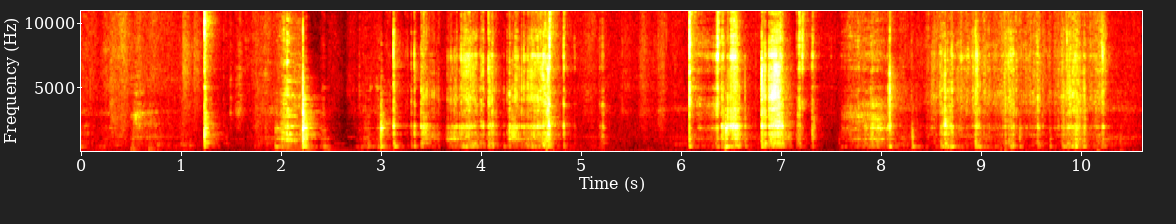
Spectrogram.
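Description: Gloved fingers rubbing and scraping at an oil pump pickup's strainer screen and the metal around it in an engine oil pan, in irregular bursts with a few small clicks, over a faint steady hum.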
